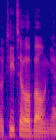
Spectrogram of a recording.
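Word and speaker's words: Ogbonnia: What Abonia does, besides having an elite football name, by the way, that is how it's pronounced, otto Aonia.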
